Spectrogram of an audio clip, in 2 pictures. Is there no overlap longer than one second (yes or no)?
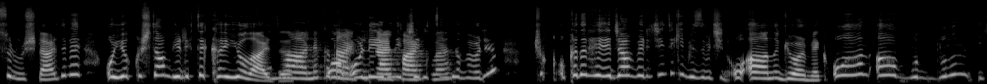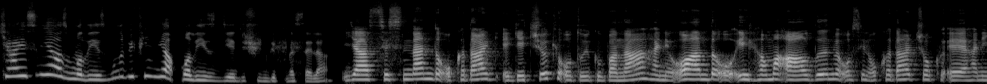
no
